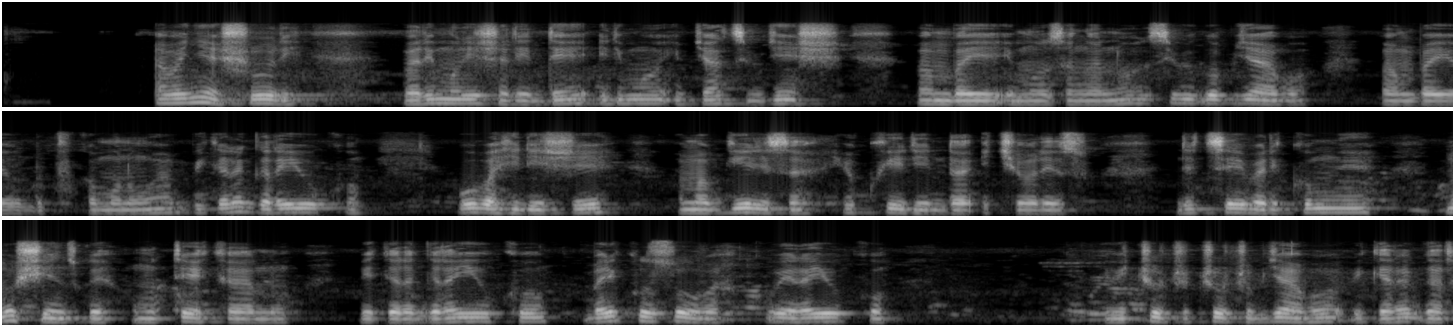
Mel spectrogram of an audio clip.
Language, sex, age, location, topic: Kinyarwanda, male, 18-24, Nyagatare, education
